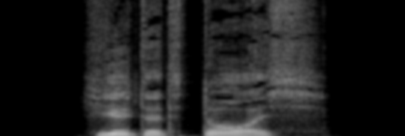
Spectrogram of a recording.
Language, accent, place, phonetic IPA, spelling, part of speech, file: German, Germany, Berlin, [ˌhiːltət ˈdʊʁç], hieltet durch, verb, De-hieltet durch.ogg
- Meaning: second-person plural subjunctive I of durchhalten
